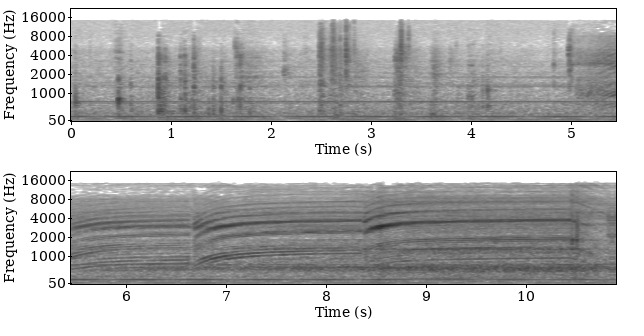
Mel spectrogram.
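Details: Vintage, barely used yellow Sunbeam Mixmaster Junior hand mixer, plugged in for a test before its cleaned gearbox is put back together: a few clicks and taps, then a clean rising motor whine that holds steady, no grinding or rattle; healthy.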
